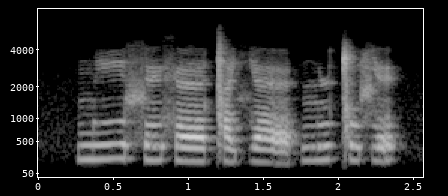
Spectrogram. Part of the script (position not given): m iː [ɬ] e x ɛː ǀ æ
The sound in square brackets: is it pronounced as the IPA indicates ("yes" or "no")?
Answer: yes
